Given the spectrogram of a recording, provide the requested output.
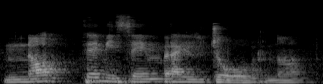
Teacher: a very clear open O at the beginning and a very clear closed O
